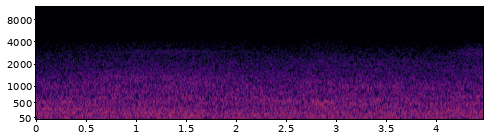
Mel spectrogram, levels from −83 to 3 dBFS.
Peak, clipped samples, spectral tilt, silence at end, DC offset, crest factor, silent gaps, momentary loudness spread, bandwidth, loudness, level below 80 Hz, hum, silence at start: -34 dBFS; under 0.1%; -7.5 dB/octave; 0 s; under 0.1%; 12 dB; none; 1 LU; 10.5 kHz; -47 LUFS; -56 dBFS; none; 0 s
